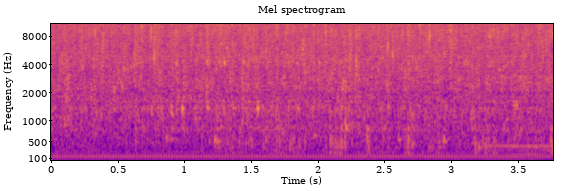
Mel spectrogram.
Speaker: the siphon breaks, as you can hear. That's it.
